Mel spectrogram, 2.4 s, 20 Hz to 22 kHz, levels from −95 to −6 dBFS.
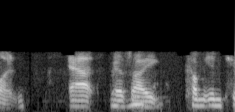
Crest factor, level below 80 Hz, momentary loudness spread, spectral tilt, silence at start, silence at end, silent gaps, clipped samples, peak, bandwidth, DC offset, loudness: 18 dB; -70 dBFS; 11 LU; -8 dB/octave; 0 s; 0 s; none; under 0.1%; -10 dBFS; 4 kHz; under 0.1%; -27 LUFS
